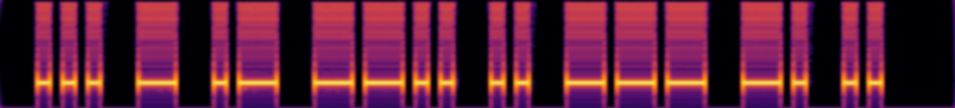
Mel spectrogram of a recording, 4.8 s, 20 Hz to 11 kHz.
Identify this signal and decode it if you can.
Morse code, heard as a keyed tone, about 19 wpm, 800 Hz. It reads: STAZIONI
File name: morse mp3 / ITALIEN texte clair 2 vitesse 18 mots minute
